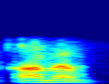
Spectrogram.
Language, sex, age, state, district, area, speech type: Kannada, male, 18-30, Karnataka, Davanagere, rural, conversation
